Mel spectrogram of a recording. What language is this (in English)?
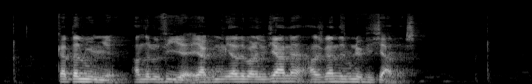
Galician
